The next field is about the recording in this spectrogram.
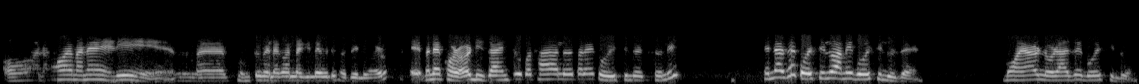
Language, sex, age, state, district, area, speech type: Assamese, female, 45-60, Assam, Sonitpur, urban, conversation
